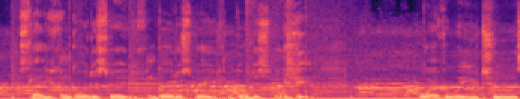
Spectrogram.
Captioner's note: laughs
